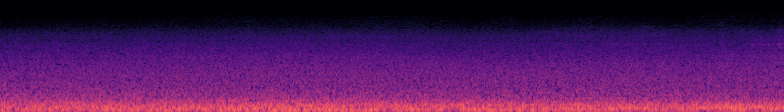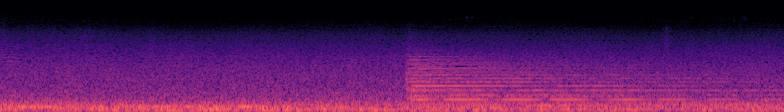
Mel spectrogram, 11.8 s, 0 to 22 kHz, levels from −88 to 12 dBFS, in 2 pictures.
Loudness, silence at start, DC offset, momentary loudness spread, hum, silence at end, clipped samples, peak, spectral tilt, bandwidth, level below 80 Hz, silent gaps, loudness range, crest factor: -27 LUFS; 0 s; under 0.1%; 3 LU; none; 0 s; under 0.1%; -12 dBFS; -7.5 dB/octave; 10 kHz; -30 dBFS; none; 1 LU; 14 dB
